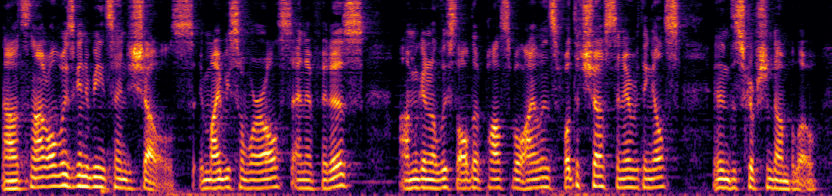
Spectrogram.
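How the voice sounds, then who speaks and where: A man's voice: mid-range voice, fairly even intonation, quick pace, hardly any pauses. A man giving a casual, step-by-step video game walkthrough as a guide host. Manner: explanatory, step-by-step. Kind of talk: walkthrough commentary, casual instructional. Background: music.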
